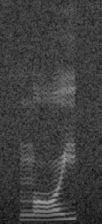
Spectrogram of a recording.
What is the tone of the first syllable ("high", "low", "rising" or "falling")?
rising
